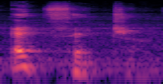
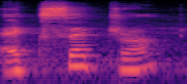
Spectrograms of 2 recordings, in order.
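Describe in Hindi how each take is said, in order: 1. यह शब्द 'et' ध्वनि से शुरू होता है। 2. यह शब्द 'eks' ध्वनि से शुरू होता है। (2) "नॉट एक्सेट्रा"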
